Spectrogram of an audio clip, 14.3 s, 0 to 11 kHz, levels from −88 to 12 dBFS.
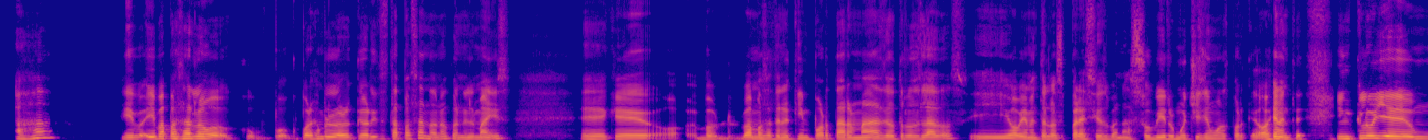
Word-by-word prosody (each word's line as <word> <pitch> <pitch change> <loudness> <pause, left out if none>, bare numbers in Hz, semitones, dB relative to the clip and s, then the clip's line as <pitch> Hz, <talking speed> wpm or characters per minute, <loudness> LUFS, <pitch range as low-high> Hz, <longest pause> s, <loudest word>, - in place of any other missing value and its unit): Ajá. 200 +11 -3 0.7
Y 140 -1 -2
va 135 - -1
y - - +7
va 170 +2 +3
a - - -12
pasarlo, 170 -3 +3
co - - -14
po - - -7
por 150 -4 0
ejemplo, 155 -1 +2
lo 145 0 +1
que 150 - -5
ahorita 155 +1 0
está 150 0 -4
pasando, 145 +2 -3
¿no?, 175 +3 -6
con 145 -6 -5
el 120 -1 -3
maíz, 130 +10 -3 0.7
eh, 115 -2 -2
que 110 -2 +2
o - - -14
vol 125 -1 -5
vamos 140 -1 +2
a 135 - -2
tener 130 0 -1
que 130 - -9
importar 125 0 0
más 135 +4 +2
de 135 - +1
otros 135 0 -3
lados 130 -11 -1
y, 110 -1 -3
obviamente, 115 +3 0
los 115 -3 -3
precios 125 +1 -1
van 115 -1 -6
a 115 - -7
subir 130 +2 -1
muchísimos, 150 +2 -5
porque, 120 -6 -6
obviamente, 135 +2 +4 0.3
incluye 180 +2 +6
m 165 -1 +5
135 Hz, 190 wpm, -24 LUFS, 120-155 Hz, 0.7 s, y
